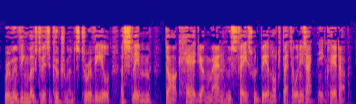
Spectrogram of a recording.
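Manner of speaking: plain reading voice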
